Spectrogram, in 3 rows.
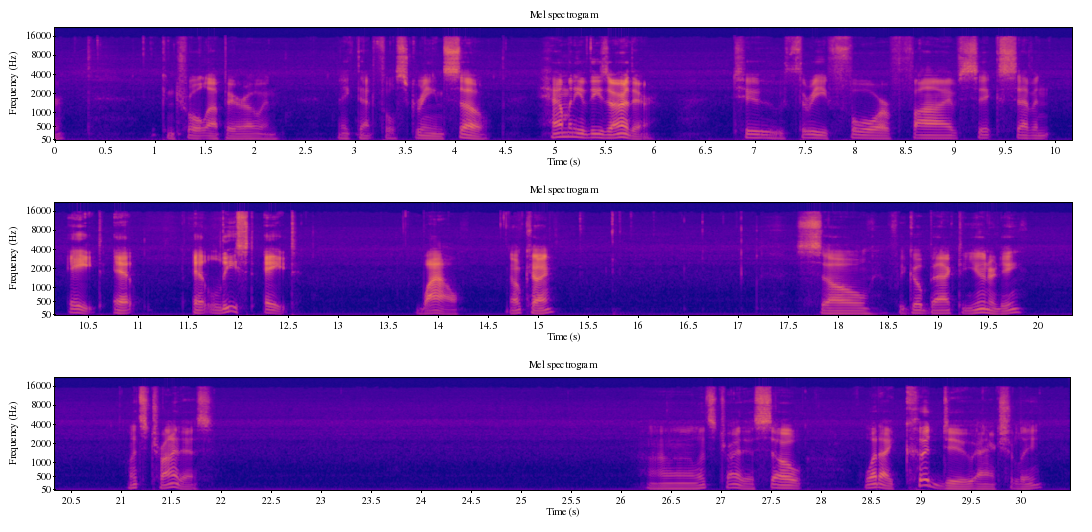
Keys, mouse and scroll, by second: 15.8 ctrl+Up.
